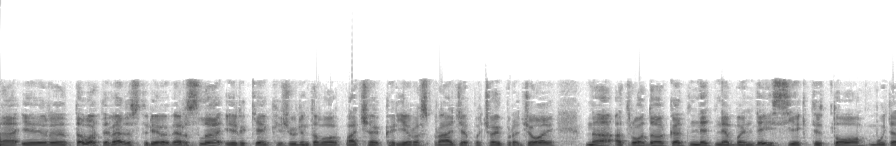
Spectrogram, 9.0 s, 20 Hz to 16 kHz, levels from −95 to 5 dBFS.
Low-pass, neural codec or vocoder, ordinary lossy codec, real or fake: 7.2 kHz; codec, 16 kHz, 16 kbps, FunCodec, trained on Chinese and English, 50 frames a second; AAC, 48 kbps; fake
